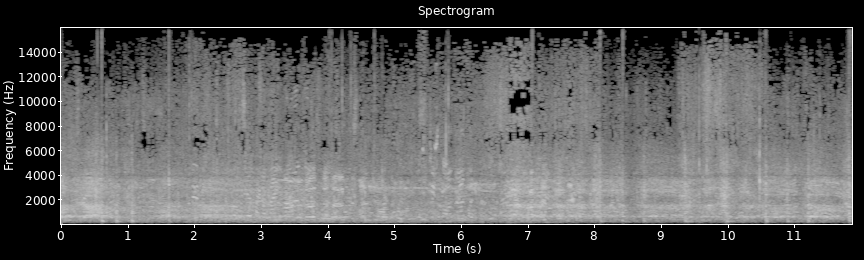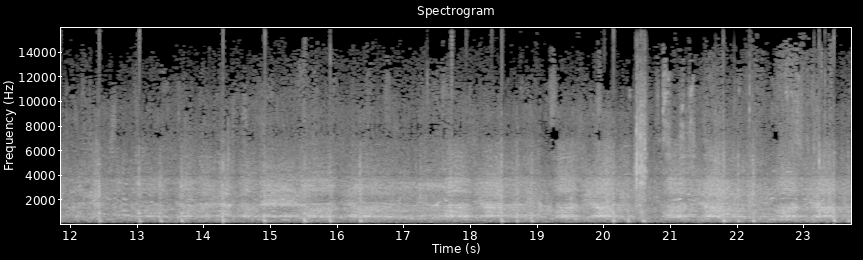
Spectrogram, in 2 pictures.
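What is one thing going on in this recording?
A large stadium crowd cheers and chants steadily throughout.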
